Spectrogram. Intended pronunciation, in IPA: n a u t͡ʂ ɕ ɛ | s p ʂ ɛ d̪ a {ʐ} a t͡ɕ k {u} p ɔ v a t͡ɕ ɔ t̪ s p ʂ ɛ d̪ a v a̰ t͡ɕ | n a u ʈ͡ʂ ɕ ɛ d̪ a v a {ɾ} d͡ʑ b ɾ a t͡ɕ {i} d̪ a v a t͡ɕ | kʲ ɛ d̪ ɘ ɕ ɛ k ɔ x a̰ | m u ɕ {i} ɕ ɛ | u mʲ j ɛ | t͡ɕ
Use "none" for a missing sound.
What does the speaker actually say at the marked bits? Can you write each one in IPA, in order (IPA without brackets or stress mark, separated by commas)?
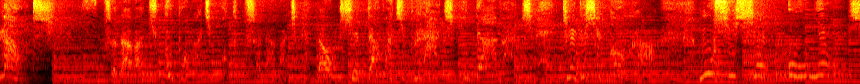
v, u, none, i, i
